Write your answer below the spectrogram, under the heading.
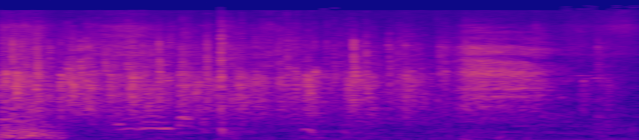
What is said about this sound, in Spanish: un aplauso por favor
